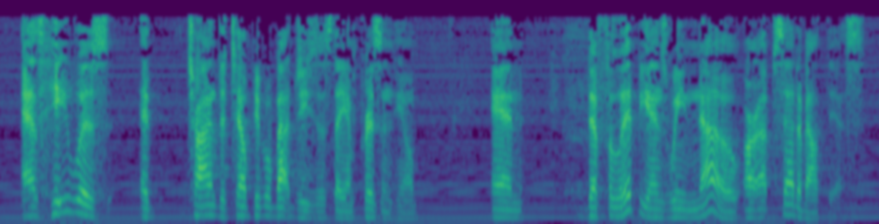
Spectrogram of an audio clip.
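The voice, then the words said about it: Southern American accent. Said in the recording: “even my Greek has a southern accent”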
